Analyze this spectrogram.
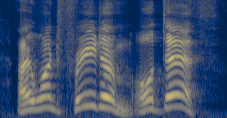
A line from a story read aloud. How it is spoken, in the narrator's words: He had an outburst in court where he yelled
